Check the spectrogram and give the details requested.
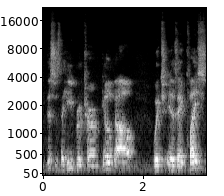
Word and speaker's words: Gilgal: So that's Gilgal in the Bible, which is the Hebrew pronunciation basically of Gilgal.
